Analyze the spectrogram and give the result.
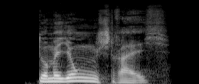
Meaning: alternative spelling of Dumme-Jungen-Streich
- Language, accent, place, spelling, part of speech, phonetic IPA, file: German, Germany, Berlin, Dummejungenstreich, noun, [ˌdʊməˈjʊŋənˌʃtʁaɪ̯ç], De-Dummejungenstreich.ogg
